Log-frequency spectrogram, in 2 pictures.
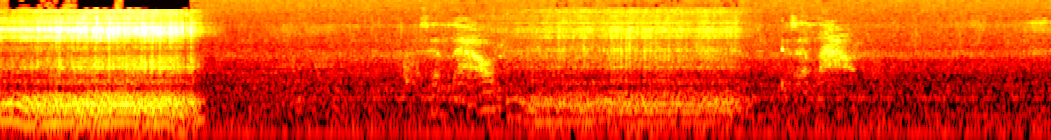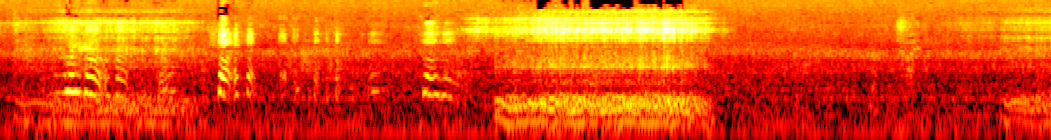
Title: He says he doesn't snore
